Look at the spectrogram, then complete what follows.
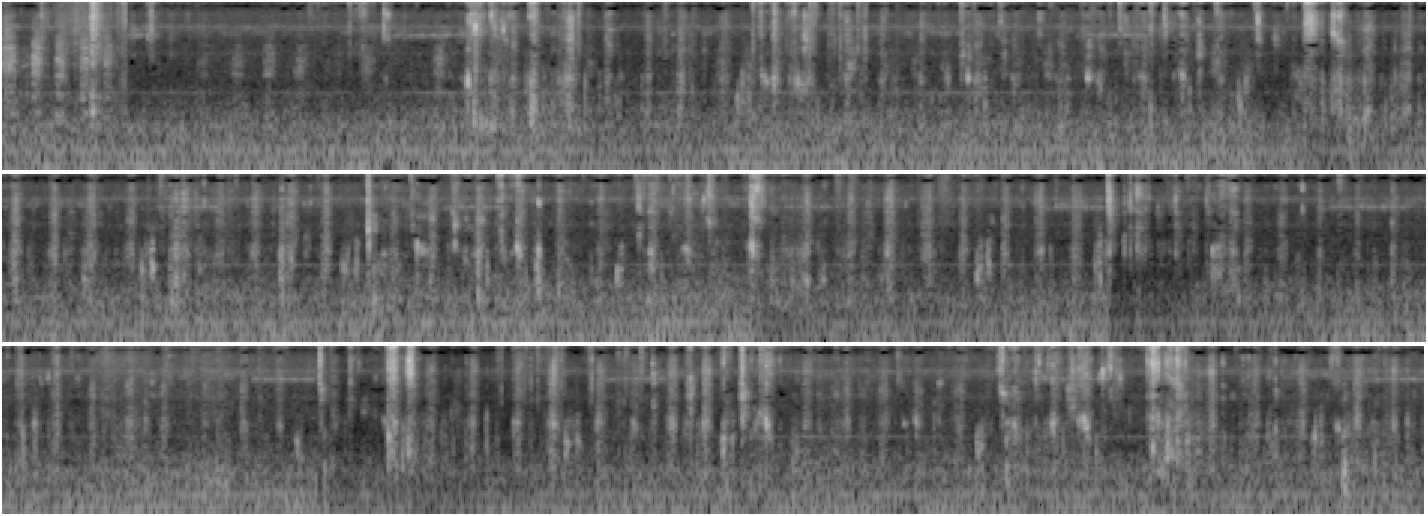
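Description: Close-miked chewing of pani puri: crisp puri shells filled with spiced water being bitten and chewed, with many small wet mouth clicks.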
